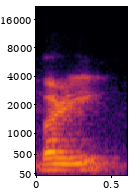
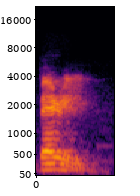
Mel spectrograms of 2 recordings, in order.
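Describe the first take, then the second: First: The word does not sound like 'berry'. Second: The word sounds like 'berry'. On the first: The speaker calls it wrong. "usually we say bury" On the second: The speaker calls it right. "but it is pronounced as berry"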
